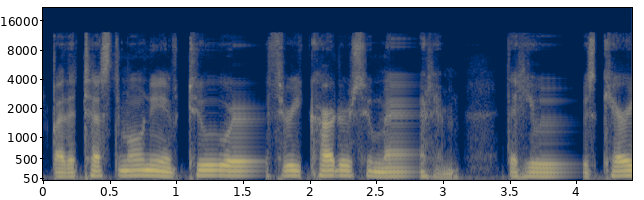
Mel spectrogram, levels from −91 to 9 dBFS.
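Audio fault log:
1.24–1.34 s, short stall from a late packet: the sound hangs on for about 76 ms with a faint buzzy edge, then picks up right where it left off. A packet showed up late, the jitter buffer ran dry, and the receiver stretched what it had. Nothing gets lost, it just drags.
1.44–1.69 s, 2.62–2.85 s, 3.75–4.07 s, call audio freeze: three longer holds of about 236, 202 and 306 ms. The last sound smears into a fading buzz that never quite drops to silence, then the audio resumes from the same point, so nothing's skipped. The likely cause is packets held up in transit, emptying the jitter buffer. Around them you can hear the usual Opus coding texture and the top end rolling off near 12 kHz.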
